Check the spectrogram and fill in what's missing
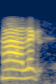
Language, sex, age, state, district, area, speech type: Telugu, female, 30-45, Andhra Pradesh, Visakhapatnam, urban, conversation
